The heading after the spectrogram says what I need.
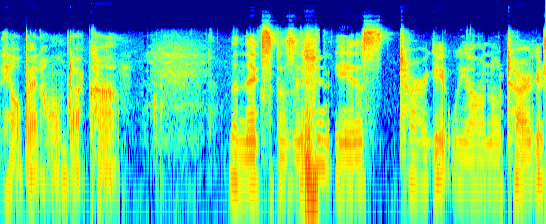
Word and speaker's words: Target: the next position is Target we all know Target some of you all pronounce it Tarjay but today is going to be Target and um this position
